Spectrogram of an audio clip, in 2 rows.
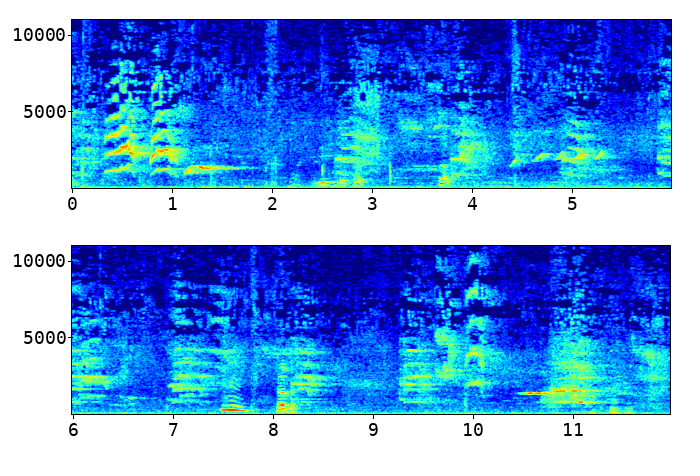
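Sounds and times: macaw squawking and whistling: 0:09.3 - 0:11.9.

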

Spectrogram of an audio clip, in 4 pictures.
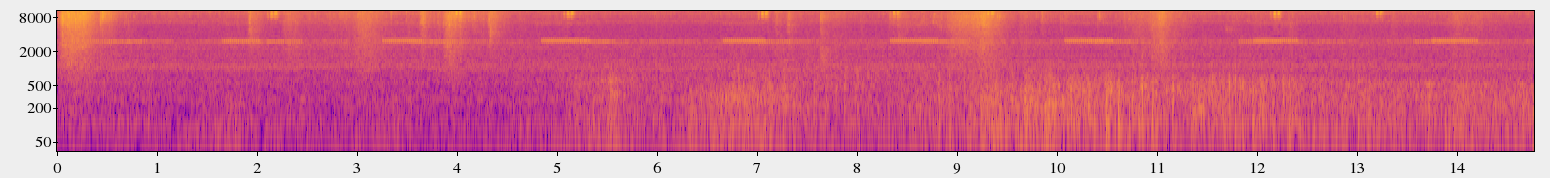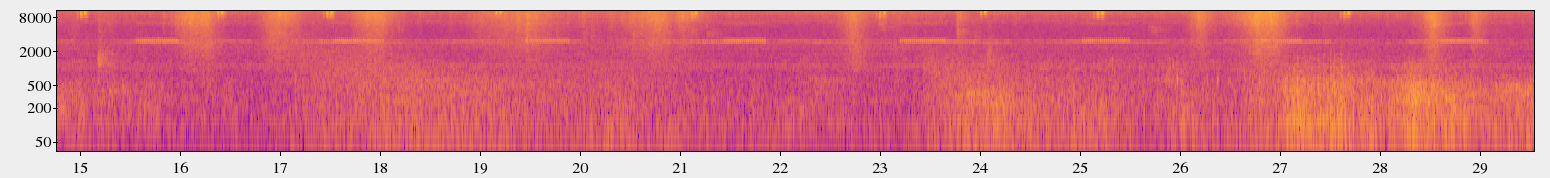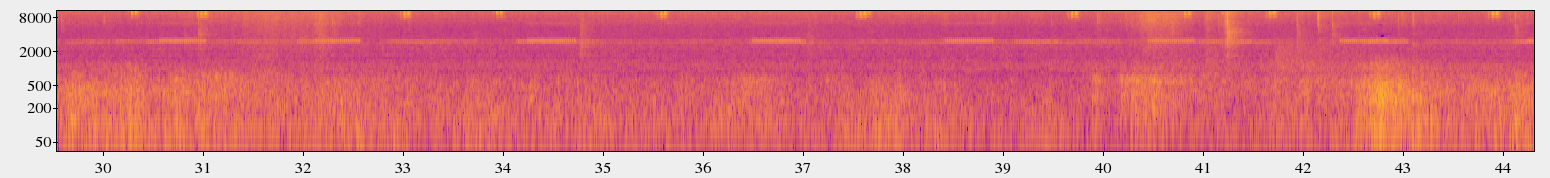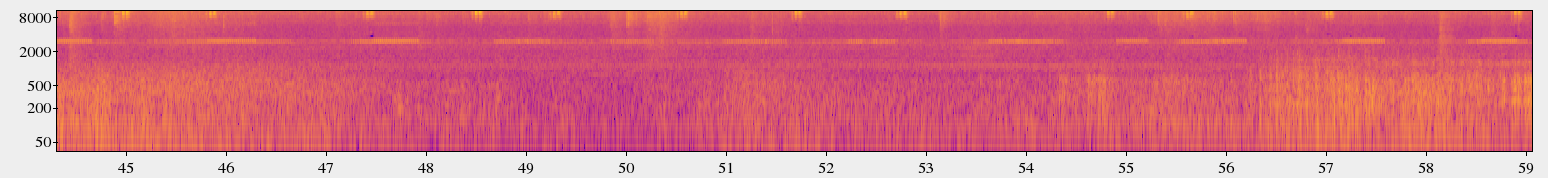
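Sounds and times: rumbling thunder: 0:00.0 - 0:59.0.

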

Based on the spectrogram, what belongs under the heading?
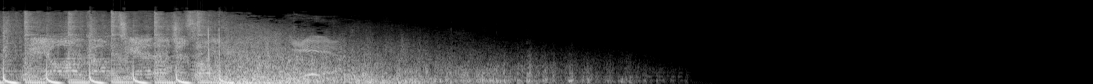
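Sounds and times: low rumbling with crackle: 0:02.0 - 0:07.0.

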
